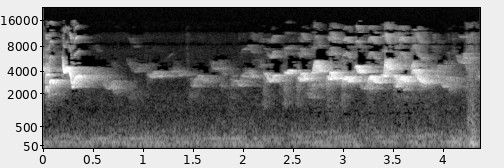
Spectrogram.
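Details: A bright opening note from an ultramarine grosbeak, a brief pause, then a lively moicano-style phrase of rapid, wavering whistled notes that climb and fall before fading.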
